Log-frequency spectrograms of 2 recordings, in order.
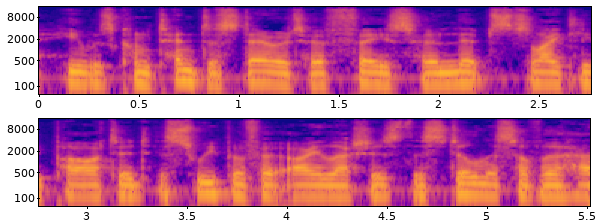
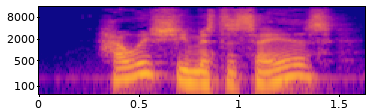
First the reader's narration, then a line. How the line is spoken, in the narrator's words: Jane asked breathlessly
